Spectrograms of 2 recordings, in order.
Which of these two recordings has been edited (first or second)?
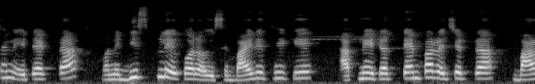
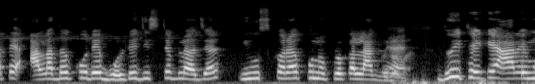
second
